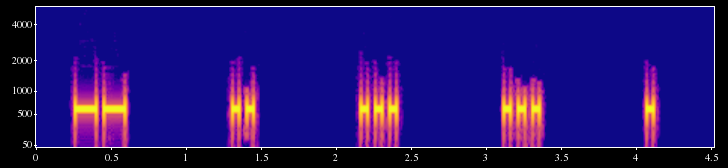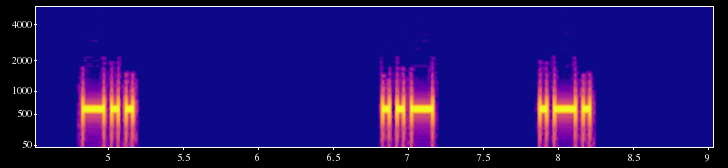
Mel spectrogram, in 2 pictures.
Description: Morse code, heard as a keyed tone, about 25 wpm, spaced as for 10 wpm, 600 Hz. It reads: MISSED UR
